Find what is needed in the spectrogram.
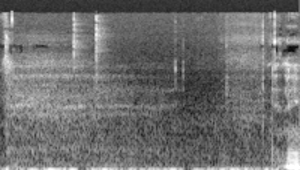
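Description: A few faint clicks of a computer mouse.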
